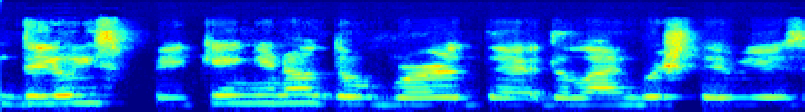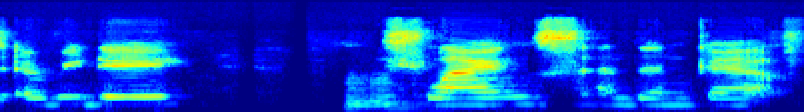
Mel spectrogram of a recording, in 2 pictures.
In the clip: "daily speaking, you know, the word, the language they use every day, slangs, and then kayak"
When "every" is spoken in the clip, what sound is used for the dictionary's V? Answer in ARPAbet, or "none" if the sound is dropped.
V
